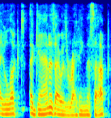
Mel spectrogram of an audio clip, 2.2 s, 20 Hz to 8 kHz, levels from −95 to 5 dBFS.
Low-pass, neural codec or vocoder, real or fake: 7.2 kHz; codec, 16 kHz in and 24 kHz out, 2.2 kbps, FireRedTTS-2 codec; fake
